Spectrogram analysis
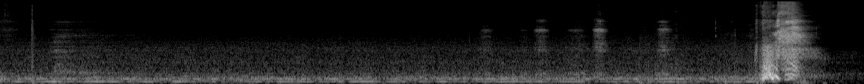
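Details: Sneeze from an adult man: faint sniffs then one loud, explosive sneeze; "chhinkni" (snuff) used to trigger the sneezes.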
